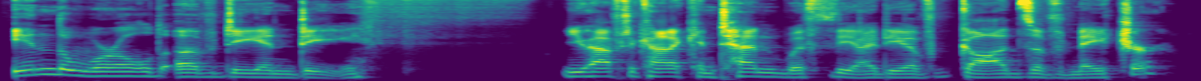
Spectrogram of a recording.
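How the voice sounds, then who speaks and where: A man with a mid-range voice speaks at a moderate pace, co-hosting a podcast. He chats casually about tabletop game monsters, arguing his points back and forth and adding qualifications.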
